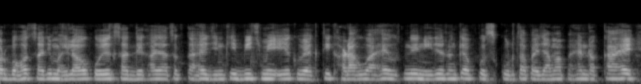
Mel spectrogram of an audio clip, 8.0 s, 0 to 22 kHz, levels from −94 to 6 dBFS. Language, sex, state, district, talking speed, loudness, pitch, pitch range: Hindi, male, Maharashtra, Dhule, 210 wpm, -30 LUFS, 180 Hz, 175-185 Hz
